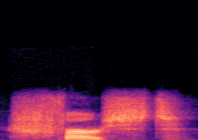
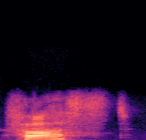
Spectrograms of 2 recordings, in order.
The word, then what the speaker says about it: first: First, instead of fast, it's an sound. His first race. His first race. Okay, pronounce that H.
